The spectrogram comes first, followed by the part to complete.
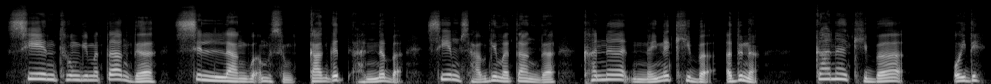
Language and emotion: Manipuri, disgusted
